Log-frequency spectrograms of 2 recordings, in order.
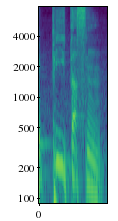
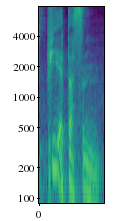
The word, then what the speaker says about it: Pieterson: Today we are telling the story of Hector Pieterson. Hector Pieterson. Hector is spelled H-E-C-T-O-R. Pieterson is P-I-E-T-E-R-S-U-N. Some people say Peterson and change the spelling. But the family insists that the name is Pieterson.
